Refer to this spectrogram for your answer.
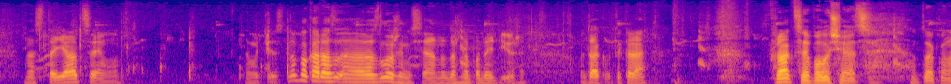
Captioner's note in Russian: фыркает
